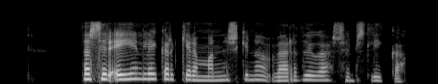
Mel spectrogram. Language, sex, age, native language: Icelandic, female, 30-39, Icelandic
